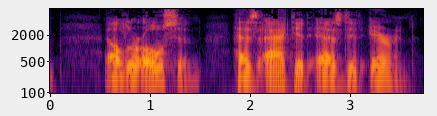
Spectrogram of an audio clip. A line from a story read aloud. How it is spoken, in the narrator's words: Ellen White to exclaim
